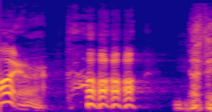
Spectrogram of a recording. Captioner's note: laughter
